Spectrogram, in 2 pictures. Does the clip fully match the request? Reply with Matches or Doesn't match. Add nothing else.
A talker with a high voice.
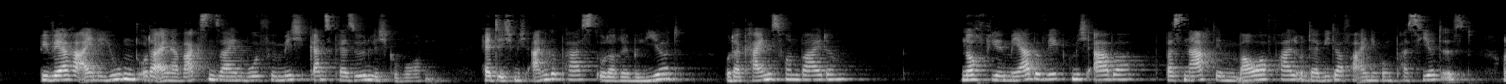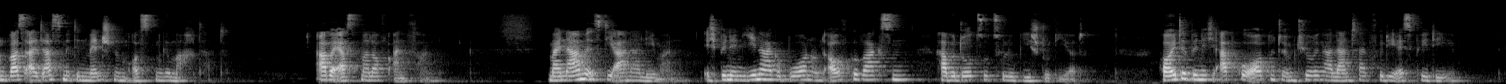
Matches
